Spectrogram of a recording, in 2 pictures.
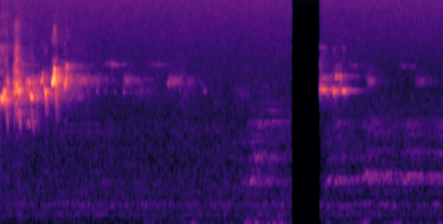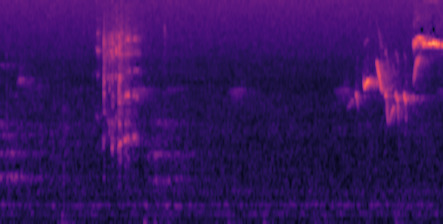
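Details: A European robin sings brief high, thin twittering phrases, separated by pauses of two to three seconds, over a low steady hum.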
